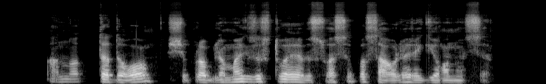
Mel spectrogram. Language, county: Lithuanian, Kaunas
